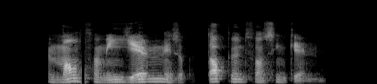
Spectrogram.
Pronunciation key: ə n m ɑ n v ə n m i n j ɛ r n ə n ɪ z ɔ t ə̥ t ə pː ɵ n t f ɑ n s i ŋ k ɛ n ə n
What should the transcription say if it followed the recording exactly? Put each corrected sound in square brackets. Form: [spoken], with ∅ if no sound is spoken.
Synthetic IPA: ə n m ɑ n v [ɑ] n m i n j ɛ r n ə n ɪ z ɔ [p] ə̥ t [ɑ] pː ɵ n t f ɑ n s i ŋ k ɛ n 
